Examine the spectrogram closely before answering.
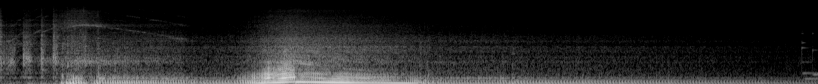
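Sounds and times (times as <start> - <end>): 
car engine starting, idling and revving: 0.6 - 7.2.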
